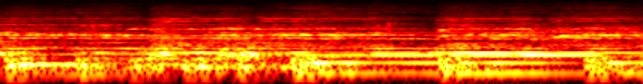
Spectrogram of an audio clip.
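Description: Gospel worship song sung by a group of voices, with instrumental backing holding low notes that change about once a second.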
